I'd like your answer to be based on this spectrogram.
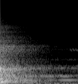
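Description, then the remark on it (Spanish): A single dull knock of a man knocking at the door of a house lands at the start, followed by a short resonant ring that fades away with no voices present. “Aquel hombre siguió llamando a la puerta, pero al no tener respuesta, después de un momento se fue.”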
